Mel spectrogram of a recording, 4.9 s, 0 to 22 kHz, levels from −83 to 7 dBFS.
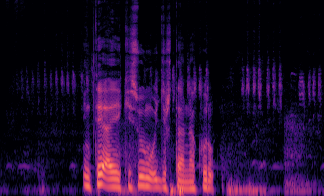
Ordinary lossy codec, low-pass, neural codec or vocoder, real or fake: none; none; none; real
